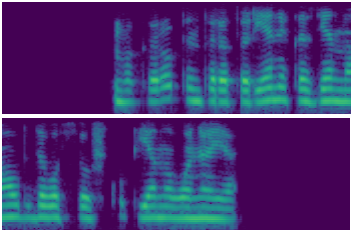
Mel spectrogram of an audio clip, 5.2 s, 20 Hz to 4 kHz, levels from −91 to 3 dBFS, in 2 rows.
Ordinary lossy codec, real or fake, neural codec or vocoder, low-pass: Opus, 24 kbps; fake; codec, 16 kHz, 16 kbps, FreqCodec, smaller model; 3.6 kHz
